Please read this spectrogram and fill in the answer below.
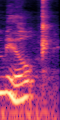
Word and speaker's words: milk: And then I've got a half a cup of milk. I've heard some people pronounce it like that, and it drives me crazy. There's no A in milk. It's an I.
